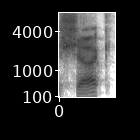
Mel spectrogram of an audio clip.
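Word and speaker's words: Shough: Uh, the New Orleans Saints did get Tyler Shuck. That's spelled with a gh for those of you who hate the American English language.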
